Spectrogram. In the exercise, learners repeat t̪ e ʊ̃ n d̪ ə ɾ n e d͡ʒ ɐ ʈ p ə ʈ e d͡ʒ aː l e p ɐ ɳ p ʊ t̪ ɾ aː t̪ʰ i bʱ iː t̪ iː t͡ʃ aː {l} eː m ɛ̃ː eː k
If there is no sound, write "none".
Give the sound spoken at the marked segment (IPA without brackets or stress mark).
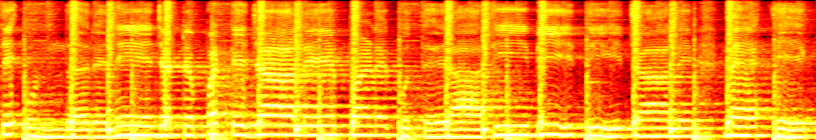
l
